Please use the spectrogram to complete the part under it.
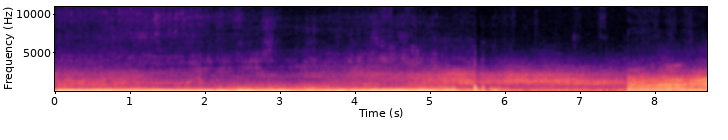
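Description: A sports car engine rumbles deeply.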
